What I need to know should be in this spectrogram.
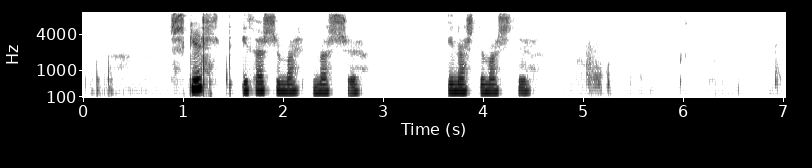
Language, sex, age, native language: Icelandic, female, 10, Icelandic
